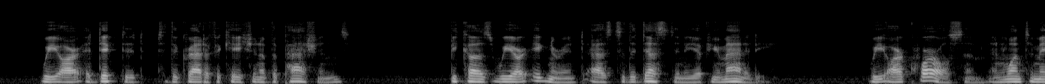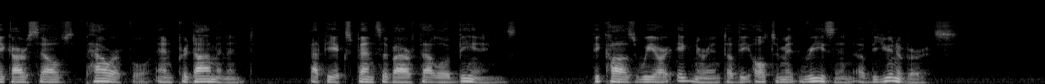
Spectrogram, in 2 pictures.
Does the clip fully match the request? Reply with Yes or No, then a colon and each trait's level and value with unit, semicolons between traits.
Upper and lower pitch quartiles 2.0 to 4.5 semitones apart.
Yes: average, 3.5 semitones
